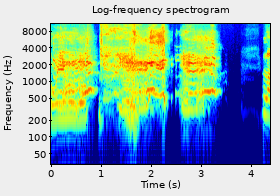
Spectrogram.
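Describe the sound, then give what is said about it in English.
A voice imitates a Yeti call with loud, throaty howls and groans: three long, rough vocal bursts separated by brief gaps, then a silence, and the start of another cry at the end. “Take these megaphones and make Yeti calls to attract the beast. What precisely constitutes a Yeti call? It sounds like this.”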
